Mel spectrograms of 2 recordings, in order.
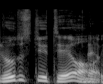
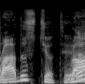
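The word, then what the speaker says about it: Rod Stewart: 바로 아니 로드 스튜어트예요. – 네, 영국식 발음입니다. 아, 라드 스튜어트. 라드는 영국 미국식이고요. 로드 스튜어트예요.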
